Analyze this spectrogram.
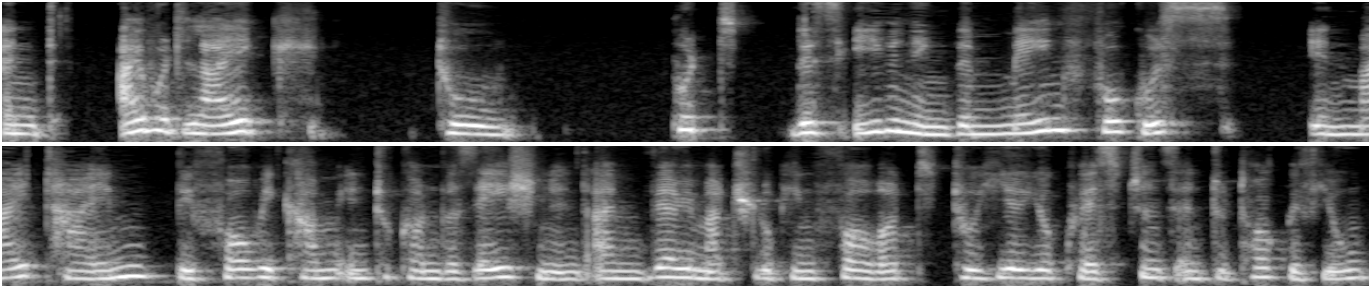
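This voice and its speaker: A woman with a German accent speaks at a medium pitch and a fairly slow pace, with ordinary pitch variation. Her tone is dark, mellow and somewhat breathy, over a quiet background. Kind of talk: lecture. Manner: halting.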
